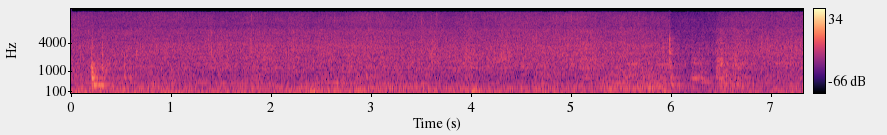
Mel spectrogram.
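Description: Fresh spinach sizzling as it wilts in a hot skillet, tossed and stirred with a wooden spatula: a steady frying hiss with the rustle of stirring. A short knock just after the start and a louder one about six seconds in.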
